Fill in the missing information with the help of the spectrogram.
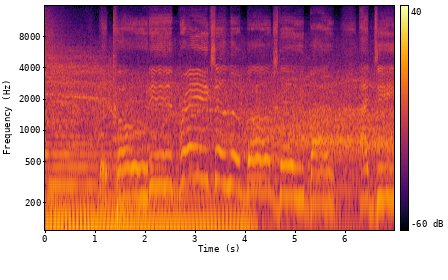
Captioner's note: applause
